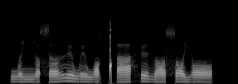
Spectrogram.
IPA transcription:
w ʌ ɲ ɒ s ʌ ɣ ø w ø w ɒ ǃʼ a h ø ð ɒ s ɔ j ɔ

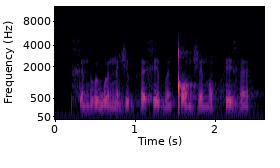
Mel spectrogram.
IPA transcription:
x ɛ n β ɵ w ɵ n ɛ̃ ʒ e b θ ɛ x e b ɛ̃ ǃ ɔ n ʒ ɛ n ɔ̃ pʰ e ɣ ɛ̃

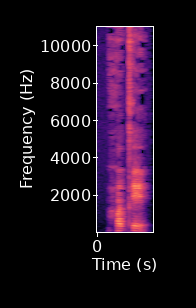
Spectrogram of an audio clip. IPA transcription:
h ɒ l tʼ e

